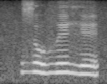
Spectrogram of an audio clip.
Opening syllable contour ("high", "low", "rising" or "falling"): falling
